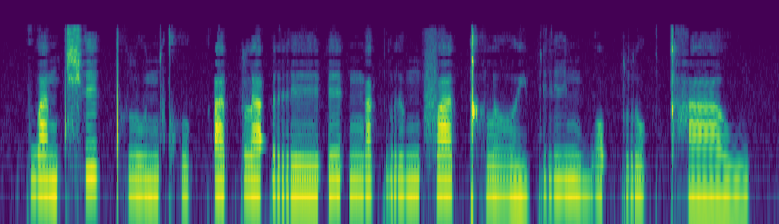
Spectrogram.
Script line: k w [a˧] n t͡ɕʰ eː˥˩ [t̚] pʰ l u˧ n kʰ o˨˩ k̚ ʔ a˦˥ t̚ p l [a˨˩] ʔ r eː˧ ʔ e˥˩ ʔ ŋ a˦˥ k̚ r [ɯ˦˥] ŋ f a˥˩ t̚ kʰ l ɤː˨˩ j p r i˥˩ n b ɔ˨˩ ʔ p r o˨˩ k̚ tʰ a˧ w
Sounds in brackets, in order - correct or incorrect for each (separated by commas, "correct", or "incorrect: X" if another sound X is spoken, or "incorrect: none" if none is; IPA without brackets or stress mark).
correct, incorrect: k̚, incorrect: a˦˥, correct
